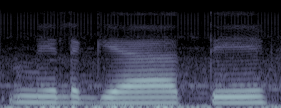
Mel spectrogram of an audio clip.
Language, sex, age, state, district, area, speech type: Punjabi, female, 45-60, Punjab, Mansa, rural, spontaneous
